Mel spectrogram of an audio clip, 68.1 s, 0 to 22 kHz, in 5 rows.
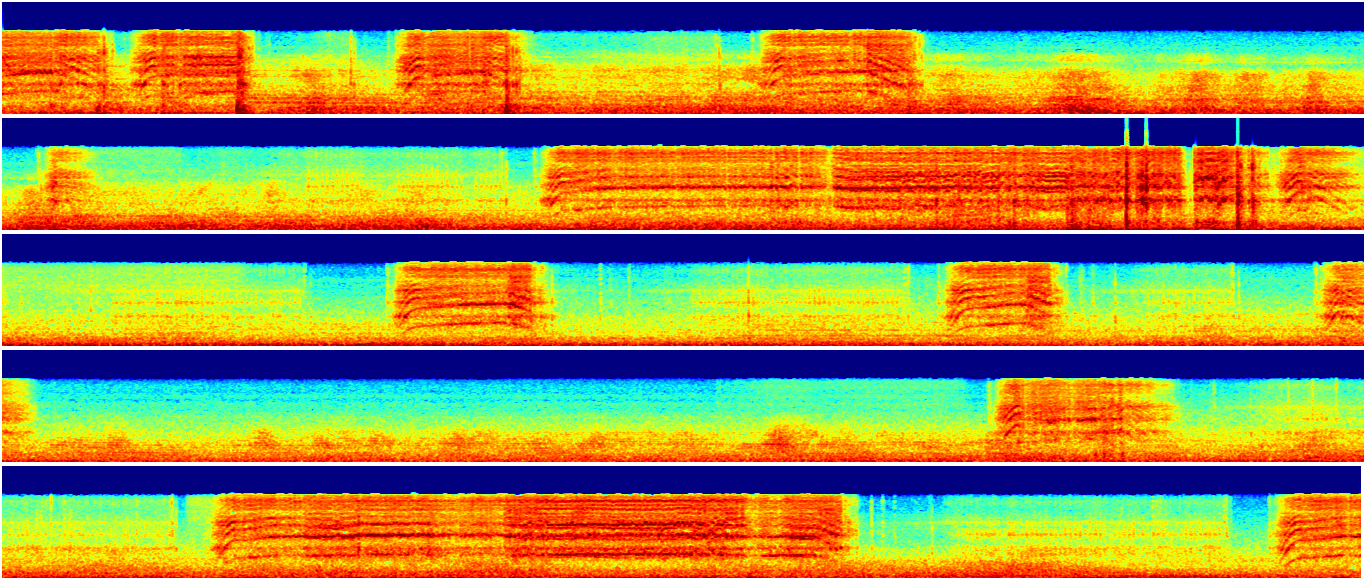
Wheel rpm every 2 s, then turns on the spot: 120, 50, 80, 20, 70, 0, 0, 10, 20, 90, 230, 210, 200, 60, 20, 70, 60, 10, 80, 10, 10, 0, 0, 0, 0, 90, 20, 20, 120, 230, 220, 110, 30, 60.
2-4 16-18 28-30 32-40 54-56 62-66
